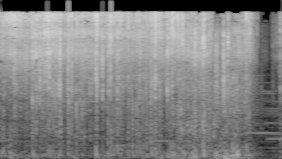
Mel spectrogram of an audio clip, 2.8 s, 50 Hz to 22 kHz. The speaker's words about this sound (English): Here I am unrolling 350 yards of carpenter's paper.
